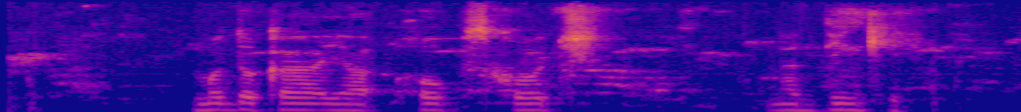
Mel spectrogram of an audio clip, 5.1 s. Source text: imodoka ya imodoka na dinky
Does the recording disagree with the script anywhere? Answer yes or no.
yes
